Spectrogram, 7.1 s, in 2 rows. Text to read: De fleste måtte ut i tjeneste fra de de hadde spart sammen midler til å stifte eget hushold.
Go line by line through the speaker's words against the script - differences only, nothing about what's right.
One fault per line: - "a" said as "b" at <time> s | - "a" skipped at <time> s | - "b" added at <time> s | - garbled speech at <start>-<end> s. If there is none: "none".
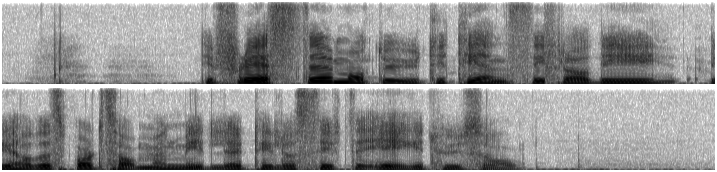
none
